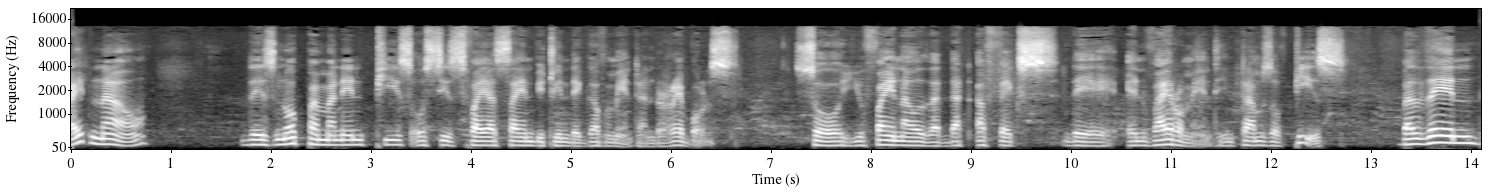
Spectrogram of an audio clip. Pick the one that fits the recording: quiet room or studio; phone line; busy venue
busy venue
